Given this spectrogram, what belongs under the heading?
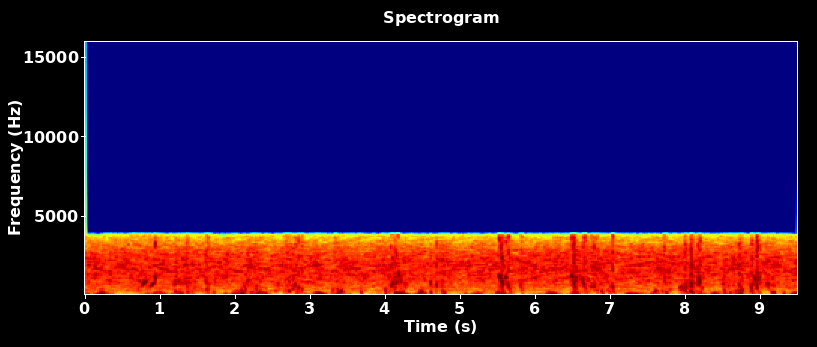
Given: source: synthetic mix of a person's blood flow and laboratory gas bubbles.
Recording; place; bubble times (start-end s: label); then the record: Doppler ultrasound of blood flow; precordium
0.00-0.09 s: bubbles
0.58-1.77 s: bubbles
1.92-2.46 s: bubbles
2.50-2.95 s: bubbles
3.26-3.46 s: bubbles
3.63-3.79 s: bubbles
3.96-4.31 s: bubbles
4.57-4.89 s: bubbles
5.48-5.73 s: bubbles
5.77-5.86 s: bubbles
6.45-7.10 s: bubbles
7.65-7.86 s: bubbles
7.88-8.26 s: bubbles
8.45-9.22 s: bubbles
From the record:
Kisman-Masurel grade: 342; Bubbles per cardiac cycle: rolling drumbeat, 9 or more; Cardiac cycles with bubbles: 100%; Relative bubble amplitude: moderate (0.250 to 0.450); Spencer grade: 3 (all of the cardiac periods contain showers or single bubble signals, but not dominating or overriding the cardiac motion signals); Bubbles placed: only in the low amplitude regions of the cardiac cycle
